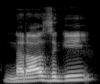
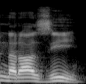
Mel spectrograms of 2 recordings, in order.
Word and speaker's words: ناراضی: بلکہ منطق ہوتی ہے۔ ناراضگی نہیں ہوتی لفظ، یہ لفظ درست ہے نہیں ہے کہتے ہیں ناراضگی، بلکہ لفظ ہوتا ہے ناراضی۔ اسی طرح کہتے ہیں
